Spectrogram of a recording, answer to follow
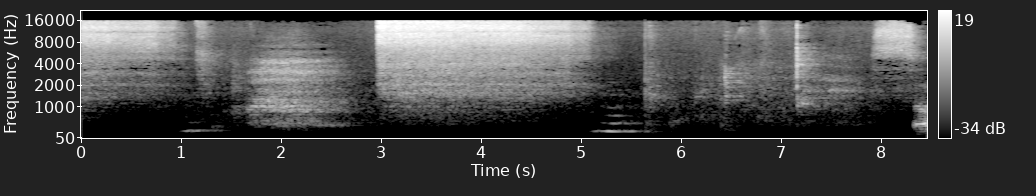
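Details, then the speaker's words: Forceful hissing breaths out against resistance through an expiratory muscle trainer, turned up to the middle setting so blowing is much harder, with short breaks between blows; breathing training. "jetzt drehe ich es etwas höher jetzt ist es schon in der mittleren Position und ich muss schon deutlich stärker hineinblasen"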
